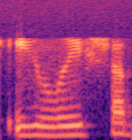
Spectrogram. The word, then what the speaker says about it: Elysia: If you just type in the title, Become the Hero of Your Own Story, you can also just type in my name, Elisha Butler, and my first name is spelled E-L-Y-S-I-A, and then Butler is B-U-T-L-E-R.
